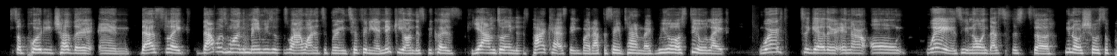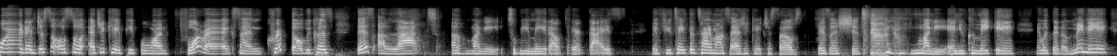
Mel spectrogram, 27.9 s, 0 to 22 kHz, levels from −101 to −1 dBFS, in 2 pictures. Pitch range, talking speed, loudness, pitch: 190-235 Hz, 215 wpm, -20 LUFS, 220 Hz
